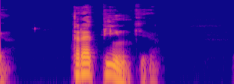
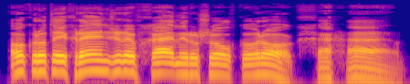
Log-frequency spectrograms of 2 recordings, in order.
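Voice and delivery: raised, loud mocking call; jeering taunt; 5 semitones higher, 6 dB louder than usual. A narrator's reading. Someone taunts the rangers, loudly jeering. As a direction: jeer at the enemy, then a short ha-ha. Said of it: "услыхали издёвку".

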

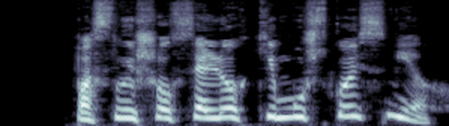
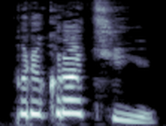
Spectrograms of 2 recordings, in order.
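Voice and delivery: sharp, much higher outburst; indignant; 9 semitones higher, slower than usual. Acted. Witch scolds the staring stranger, high indignant cry. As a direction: snap at him to stop. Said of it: "возмутилась".

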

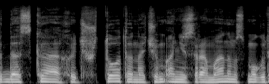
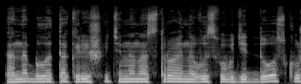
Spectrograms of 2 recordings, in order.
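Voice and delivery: ordinary delivery

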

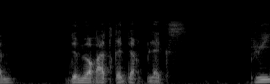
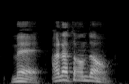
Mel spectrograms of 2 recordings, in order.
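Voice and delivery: exasperated outburst, much higher and louder; irritated; 9 semitones higher, 13 dB louder than usual. A narrator's reading. Red-faced husband interrupting his wife, irritated. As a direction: snap back impatiently. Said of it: "s'irritait encore".

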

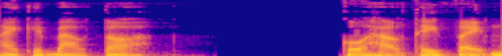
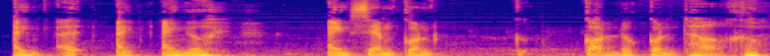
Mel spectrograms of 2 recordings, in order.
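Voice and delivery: stammered, then high, loud wailing; stammering panic into wailing; 9 semitones higher, 3 dB louder than usual. A narrator's reading. Mother realising her son is dead, stammering then wailing. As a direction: stutter in terror, then break into a wail. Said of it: "Cô Hảo lắp bắp gọi chú Huấn".

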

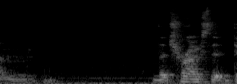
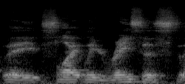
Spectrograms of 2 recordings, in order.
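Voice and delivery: normal talking voice

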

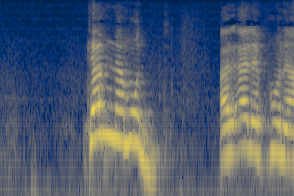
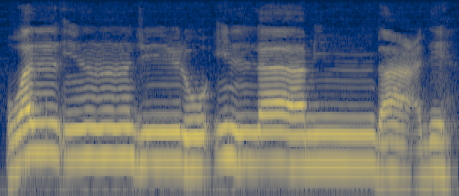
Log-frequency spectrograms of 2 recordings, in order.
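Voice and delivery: slow chanted recitation; recited with two-beat madd; 4 dB quieter, much slower than usual. Shown as a demonstration. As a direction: recite slowly, holding the madd two counts. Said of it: "فتقول".

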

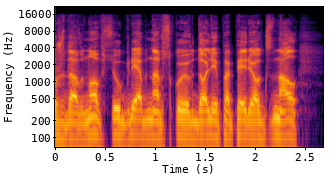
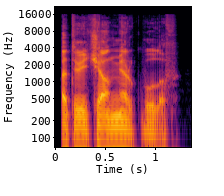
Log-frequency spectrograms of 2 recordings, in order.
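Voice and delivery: ordinary delivery, nothing marked

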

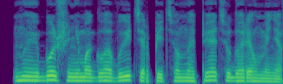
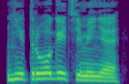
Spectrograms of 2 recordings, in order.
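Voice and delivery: high, louder defensive cry; alarmed cry; 7 semitones higher, 5 dB louder than usual. A narrator's reading. Frightened woman wards off the man, crying out high and loud. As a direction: cry out as if fending off an attack. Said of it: "вскрикнула она и протянула вперёд руки".

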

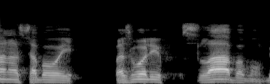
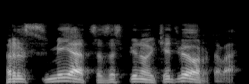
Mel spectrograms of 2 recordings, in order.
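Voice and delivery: ordinary delivery

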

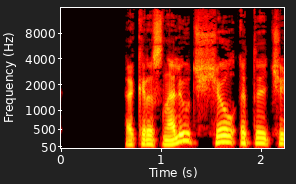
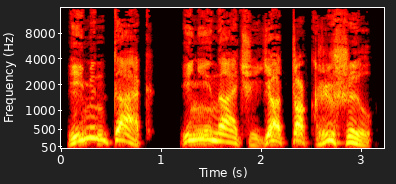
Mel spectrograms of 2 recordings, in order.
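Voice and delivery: высокий возбуждённый выкрик; крик; 9 semitones higher, 4 dB louder than usual. A narrator's reading. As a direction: shout it out high, insisting on every phrase. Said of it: "который кричал". (возбуждённо, громко кричит)

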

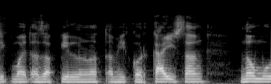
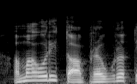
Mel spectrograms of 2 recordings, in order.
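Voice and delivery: ordinary delivery

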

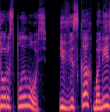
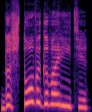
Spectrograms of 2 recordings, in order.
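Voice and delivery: higher, biting sarcastic exclaim; spiteful sarcasm; 6 semitones higher than usual. A narrator's reading. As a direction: fling it back with nasty sarcasm. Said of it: "воскликнула со злым ехидством".

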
